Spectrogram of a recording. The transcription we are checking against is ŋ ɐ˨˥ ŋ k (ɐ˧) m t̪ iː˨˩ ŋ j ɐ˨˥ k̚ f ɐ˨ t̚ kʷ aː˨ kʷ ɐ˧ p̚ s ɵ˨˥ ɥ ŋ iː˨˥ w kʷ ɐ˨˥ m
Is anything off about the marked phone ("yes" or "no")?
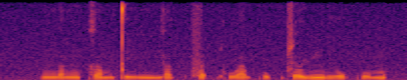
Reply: yes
